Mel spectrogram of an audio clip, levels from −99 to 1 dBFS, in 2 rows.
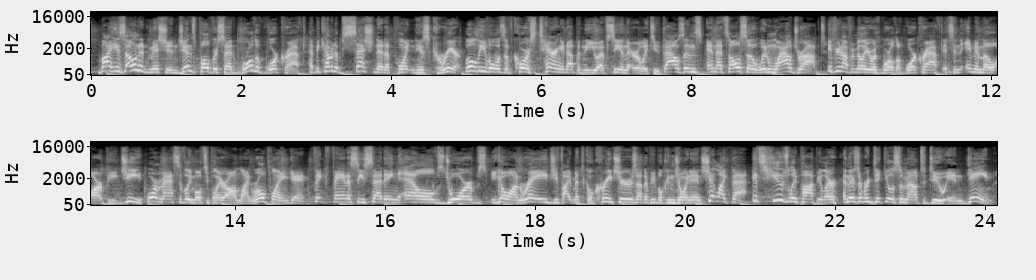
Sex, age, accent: male, 20-39, American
